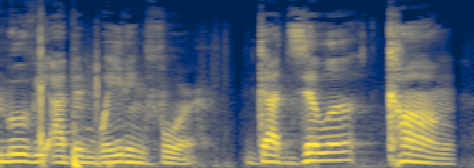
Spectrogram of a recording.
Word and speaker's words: Godzilla x Kong: I've been waiting for Godzilla Kong a new Empire is out the x is silent now there are things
